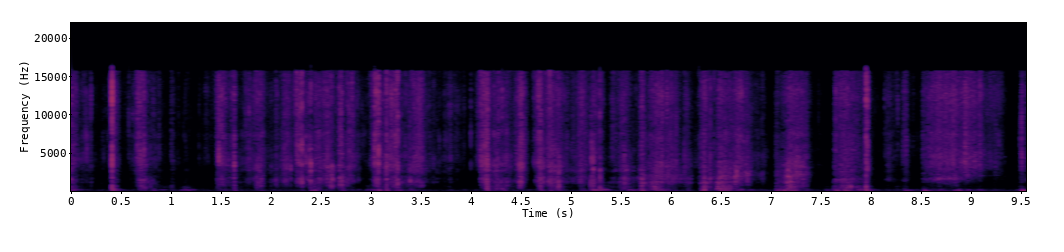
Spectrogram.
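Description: Clear plastic bubble wrap with hollow bubbles, rolled into a tube and then laid flat, is squeezed and pressed with fingers. Quiet, bright crinkling and crackling come in uneven bursts, with one sharp snap near the start and brief pauses between the handling sounds.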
